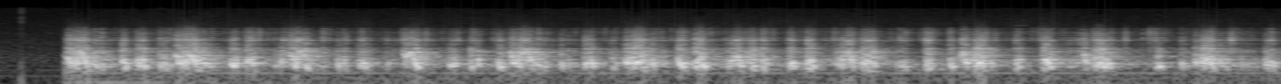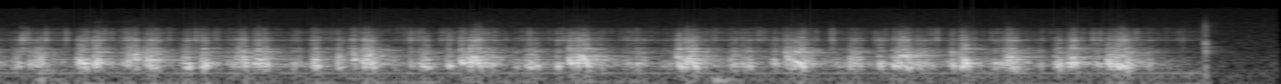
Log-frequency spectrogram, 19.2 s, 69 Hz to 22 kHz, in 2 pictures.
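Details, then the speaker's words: Harsh, scratchy, leathery sounds recur with each heartbeat at about 73 a minute. Pericardial friction rub in post-infarction (epistenocardic) pericarditis after an anterior-wall myocardial infarction. "lo vamos a oír en una pericarditis epistenocardica en un infarto de cara anterior escuchémoslo"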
